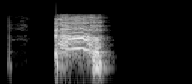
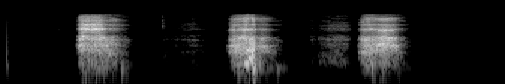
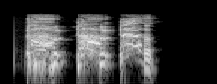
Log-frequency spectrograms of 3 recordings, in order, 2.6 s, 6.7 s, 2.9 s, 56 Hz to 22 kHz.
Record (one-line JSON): {"cough_length": "2.6 s", "cough_amplitude": 32767, "cough_signal_mean_std_ratio": 0.42, "exhalation_length": "6.7 s", "exhalation_amplitude": 32152, "exhalation_signal_mean_std_ratio": 0.35, "three_cough_length": "2.9 s", "three_cough_amplitude": 32724, "three_cough_signal_mean_std_ratio": 0.62, "survey_phase": "beta (2021-08-13 to 2022-03-07)", "age": "45-64", "gender": "Male", "wearing_mask": "No", "symptom_cough_any": true, "symptom_runny_or_blocked_nose": true, "symptom_sore_throat": true, "symptom_abdominal_pain": true, "symptom_fatigue": true, "symptom_fever_high_temperature": true, "symptom_headache": true, "symptom_change_to_sense_of_smell_or_taste": true, "symptom_loss_of_taste": true, "symptom_onset": "3 days", "smoker_status": "Never smoked", "respiratory_condition_asthma": false, "respiratory_condition_other": false, "recruitment_source": "Test and Trace", "submission_delay": "1 day", "covid_test_result": "Positive", "covid_test_method": "RT-qPCR", "covid_ct_value": 18.3, "covid_ct_gene": "ORF1ab gene", "covid_ct_mean": 18.5, "covid_viral_load": "850000 copies/ml", "covid_viral_load_category": "Low viral load (10K-1M copies/ml)"}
